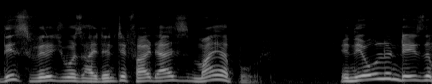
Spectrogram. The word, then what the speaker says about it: Mayapur: the fact that this village was identified as Mayapur. In the olden days, the Muslims used to call it Miapur. Although there is a difference in pronunciation, the similarity is obvious.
